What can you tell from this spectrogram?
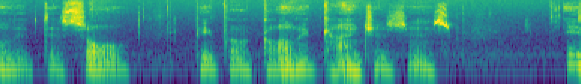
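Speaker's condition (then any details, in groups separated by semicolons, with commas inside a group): ALS; affects chest and throat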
